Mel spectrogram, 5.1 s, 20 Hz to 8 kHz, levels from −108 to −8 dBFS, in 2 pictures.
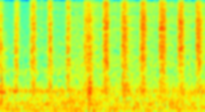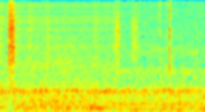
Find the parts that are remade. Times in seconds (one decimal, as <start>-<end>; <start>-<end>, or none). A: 0.9-4.0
